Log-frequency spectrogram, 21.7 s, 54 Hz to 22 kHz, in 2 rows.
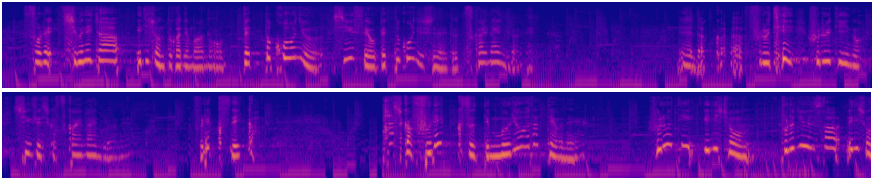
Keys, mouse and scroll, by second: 9.3 click, 13.0 click.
